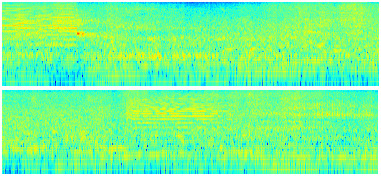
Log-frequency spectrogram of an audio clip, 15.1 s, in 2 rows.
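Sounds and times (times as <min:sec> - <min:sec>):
high horn-like tone: 0:00.0 - 0:01.9, 0:10.0 - 0:12.2
cars driving past: 0:00.0 - 0:10.0, 0:11.6 - 0:15.0.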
